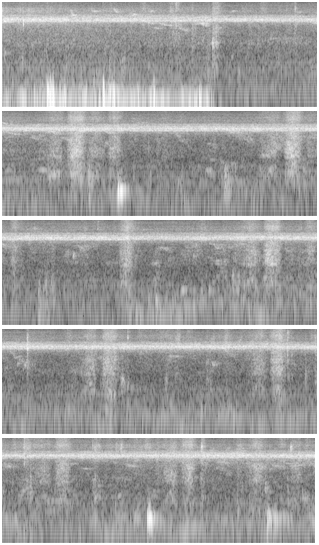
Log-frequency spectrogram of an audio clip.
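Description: Insects trilling in a steady, high, continuous drone, with scattered faint clicks. In the first three seconds a louder low rumble with a couple of sharp knocks sits underneath.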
